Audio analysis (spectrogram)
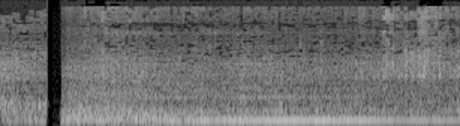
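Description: A car on a road test after catalytic converter cleaning gives a steady, close engine drone with road noise. A brief dropout occurs near the start, and there is no talking.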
